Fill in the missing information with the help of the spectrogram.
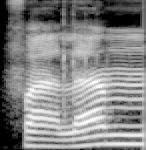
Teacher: Cara membacanya yaitu dengan mendengung sebanyak 2 ketukan atau 2 harokat. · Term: ghunnah musyaddadah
